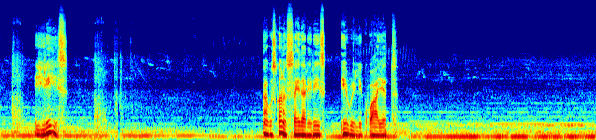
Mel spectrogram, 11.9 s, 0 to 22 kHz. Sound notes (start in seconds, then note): 1.9 wood chopping sounds in the distance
